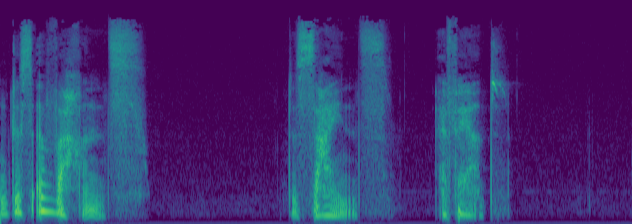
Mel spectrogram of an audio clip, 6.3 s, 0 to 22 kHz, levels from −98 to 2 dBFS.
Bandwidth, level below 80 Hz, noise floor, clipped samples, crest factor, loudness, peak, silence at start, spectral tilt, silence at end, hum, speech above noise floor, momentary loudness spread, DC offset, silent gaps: 16 kHz; -78 dBFS; -76 dBFS; under 0.1%; 26 dB; -31 LUFS; -8 dBFS; 0 s; -4 dB/octave; 1.3 s; none; 46 dB; 15 LU; under 0.1%; none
